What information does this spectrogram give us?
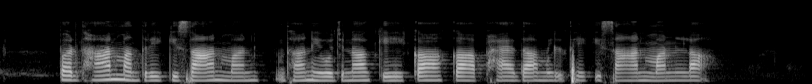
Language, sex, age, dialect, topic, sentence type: Chhattisgarhi, female, 31-35, Central, agriculture, question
